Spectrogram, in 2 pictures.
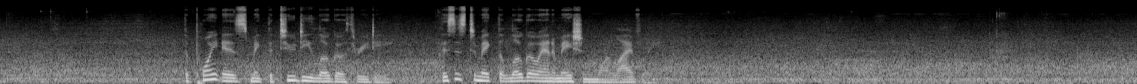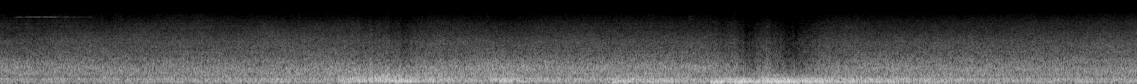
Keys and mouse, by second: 0.1-2.6 typing, 0.8 click, 1.3 shift+Tab, 1.9 click, 2.2 Tab, 2.3 click, 2.9 Tab, 3.1 click, 3.4 Tab, 3.9-6.1 typing, 6.0 Tab, 6.4 Tab, 6.6 click, 6.7 Delete, 7.3 /, 7.4 /, 7.6 click, 7.9 Tab, 8.6 middle click, 10.7 /, 10.8 /, 11.1 click, 12.1 alt+shift+click, 12.4 alt+shift+click, 12.8 f, 13.1 a, 14.4 g, 14.4 z, 15.6 shift+click, 15.8 click, 16.2 e, 16.2 z, 16.4 click, 16.5 f, 16.8 shift+click, 17.0 shift+click, 17.2 f, 17.8 shift+click, 18.1 shift+click, 18.3 f, 18.4 click, 18.7 click, 18.9 Delete, 19.4-20.9 typing, 19.9 right click, 20.6 click, 21.2 Tab, 21.5 click.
